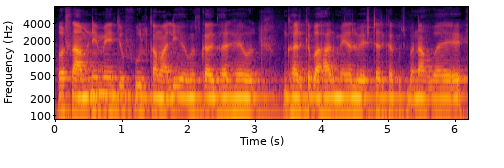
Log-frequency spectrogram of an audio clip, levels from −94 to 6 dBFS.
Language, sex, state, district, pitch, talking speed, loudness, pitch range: Hindi, male, Jharkhand, Deoghar, 105 Hz, 205 wpm, -17 LUFS, 105-110 Hz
